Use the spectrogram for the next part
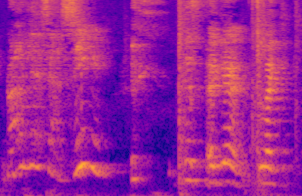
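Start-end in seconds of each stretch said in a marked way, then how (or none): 0.0-1.5 high, slow mock scolding mother; scolding mom. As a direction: play the shocked mom, much higher and slower. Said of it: "She's like".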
